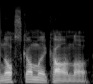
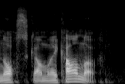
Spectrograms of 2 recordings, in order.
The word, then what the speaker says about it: norsk-amerikaner: Men nå har jo sikkert lytterne merka at det er en forskjell når jeg sier norsk-amerikaner, og når jeg sier norsk-amerikaner.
